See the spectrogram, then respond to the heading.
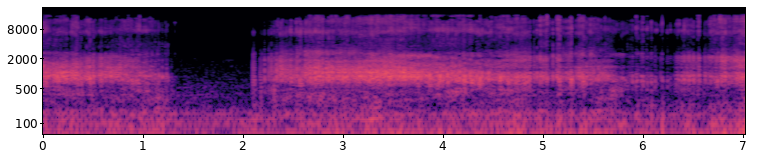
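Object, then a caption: Silicone honeycomb trivet mat. A hand with long red nails brushes and scratches a pink mascara spoolie brush across a round blue silicone trivet mat with a honeycomb texture, lying flat and solid on a table. The result is a steady, rough, raspy scratching with a low rumble underneath, centered in the mid range. It briefly quiets for a moment near the start before resuming.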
